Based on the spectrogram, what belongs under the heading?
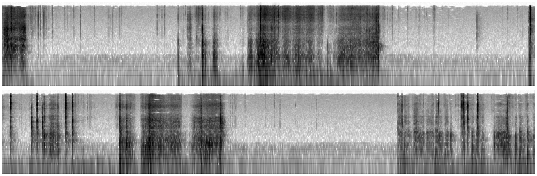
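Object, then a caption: Aluminium foil over a microphone. Crumpled aluminium foil covering a microphone head is poked, pressed and picked at with a fingertip and nails. Loud, close bursts of bright crinkling and crackling come in clusters, separated by quiet stretches with a faint low hum underneath.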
